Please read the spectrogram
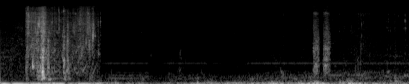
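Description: A smallmouth bass let go over the side of a kayak, splashing into the lake in one short burst about a second long. After it, a low wind rumble and a single click near the end.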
